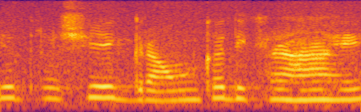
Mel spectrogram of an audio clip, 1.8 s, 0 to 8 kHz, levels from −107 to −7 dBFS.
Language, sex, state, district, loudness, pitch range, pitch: Hindi, female, Bihar, Samastipur, -16 LUFS, 230-265 Hz, 250 Hz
